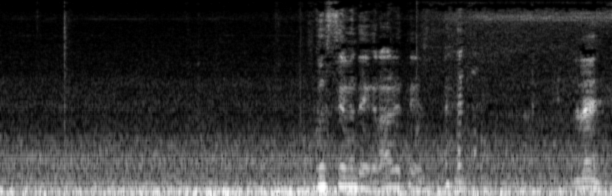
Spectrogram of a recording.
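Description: Car rolling slowly, heard from inside the cabin: a steady low rumble of engine and tyres. A voice calls out briefly about three seconds in.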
